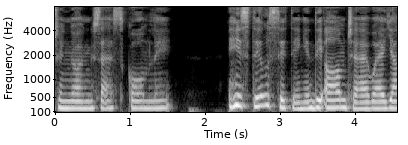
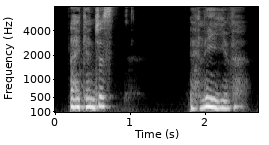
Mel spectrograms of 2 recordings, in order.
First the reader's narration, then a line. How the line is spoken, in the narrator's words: young Susian suggests a bit shakily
